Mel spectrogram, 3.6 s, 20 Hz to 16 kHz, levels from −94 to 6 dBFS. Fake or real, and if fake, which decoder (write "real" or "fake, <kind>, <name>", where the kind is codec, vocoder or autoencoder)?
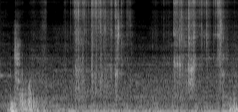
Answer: fake, codec, SNAC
